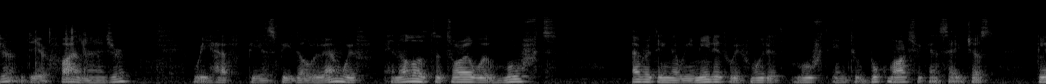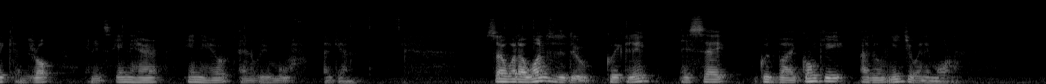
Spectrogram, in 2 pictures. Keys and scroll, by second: 0.7 shift+super+Return.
